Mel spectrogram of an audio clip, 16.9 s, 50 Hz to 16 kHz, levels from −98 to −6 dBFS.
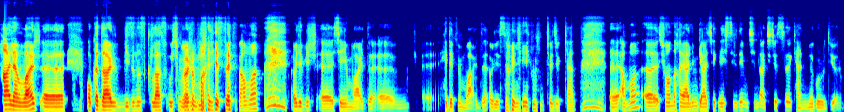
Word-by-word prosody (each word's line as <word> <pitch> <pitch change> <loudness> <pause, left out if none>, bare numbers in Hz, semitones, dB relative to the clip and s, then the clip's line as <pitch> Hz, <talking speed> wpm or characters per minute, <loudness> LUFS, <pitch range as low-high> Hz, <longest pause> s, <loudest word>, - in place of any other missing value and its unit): Hâlen 140 -5 +9
var, 160 +7 +8
ııı, 115 -1 +4 0.4
o - - +1
kadar 125 -2 +6
business 125 +2 -6
class 120 0 +3
uçmuyorum 125 +1 +1
maalesef 145 0 +4
ama 155 +5 -1 0.6
öyle 120 0 -2
bir, 130 +1 -9
ııı, 110 0 -2
şeyim 115 -1 -6
vardı, 100 -1 -6 0.2
ımm, 100 0 -10
ııı, 105 - -25 0.6
hedefim 115 -3 -8
vardı 105 - -7
öyle 105 -3 -7
söyleyeyim 120 +1 -5 0.4
çocukken. 110 -1 -10 0.7
Iıı, 110 +1 -3
ama, 185 - -4
ııı, 125 0 0
şu 130 - -6
anda 125 +2 -2
hayalimi 125 0 -2
gerçekleştirdiğim 115 +2 -7
için 105 +1 -12
de - - -6
açıkçası 390 - -9
kendimle 100 +1 -10
gurur 100 -2 -8
duyuyorum. - - -13
120 Hz, 125 wpm, -25 LUFS, 110-130 Hz, 0.7 s, Hâlen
